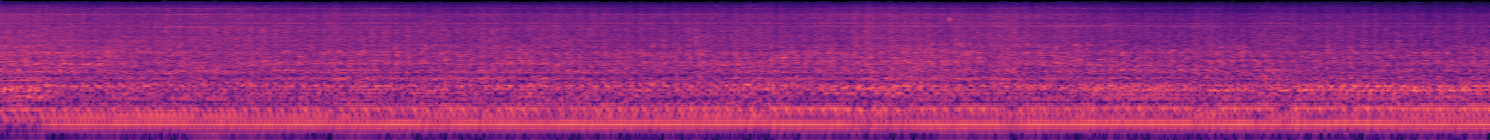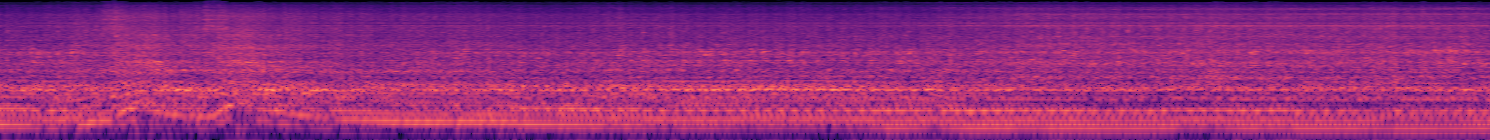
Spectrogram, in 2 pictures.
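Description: Carburetted inboard boat engine idling steadily on its first start-up, its note changing briefly about halfway through.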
